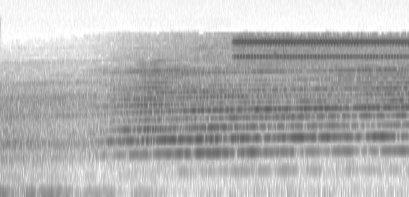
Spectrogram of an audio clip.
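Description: A single long pitched tone with many overtones, rising slowly and slightly in pitch over a deep low rumble, from an animated film's soundtrack.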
